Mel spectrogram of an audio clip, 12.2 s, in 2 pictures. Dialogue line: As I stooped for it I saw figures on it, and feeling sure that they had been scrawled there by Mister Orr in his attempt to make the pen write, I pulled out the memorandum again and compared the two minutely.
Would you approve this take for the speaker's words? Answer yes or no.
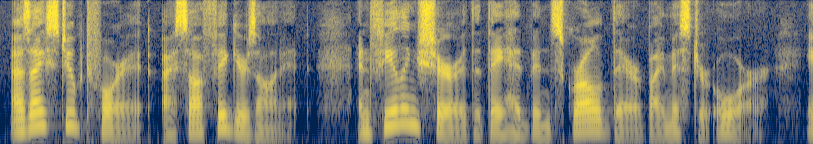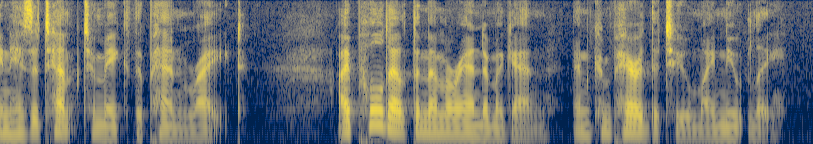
yes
